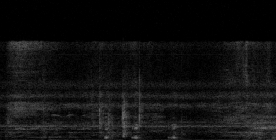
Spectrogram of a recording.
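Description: A man laughing: a quick run of three or four short 'ha' sounds a little under a second in.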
